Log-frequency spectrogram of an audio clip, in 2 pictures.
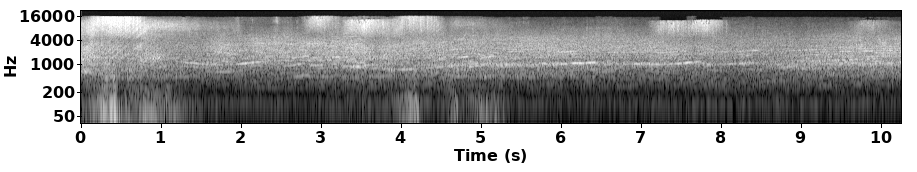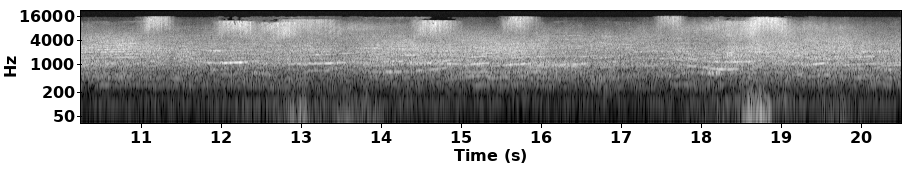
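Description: Racing car engines whine and rise and fall in pitch as cars speed past.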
